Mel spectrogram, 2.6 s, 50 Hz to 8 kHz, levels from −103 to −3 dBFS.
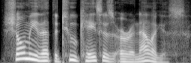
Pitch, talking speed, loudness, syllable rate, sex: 155 Hz, 190 wpm, -16 LUFS, 5.4 syllables/s, male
